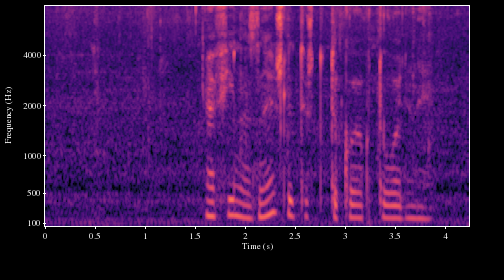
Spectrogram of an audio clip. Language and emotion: Russian, neutral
